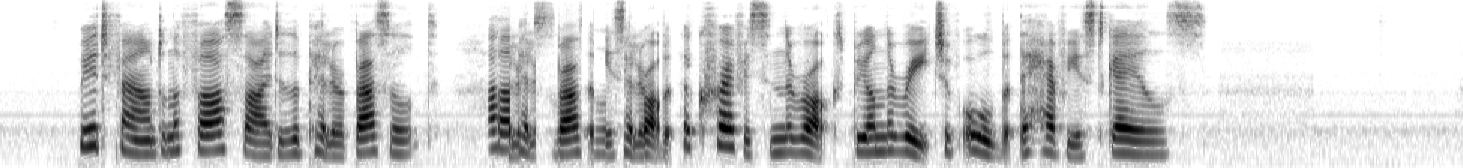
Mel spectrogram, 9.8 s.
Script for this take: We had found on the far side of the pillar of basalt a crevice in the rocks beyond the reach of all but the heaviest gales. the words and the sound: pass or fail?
fail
